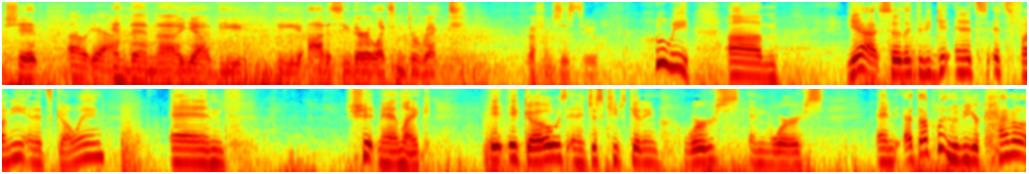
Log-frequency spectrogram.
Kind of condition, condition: fault, wind noise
